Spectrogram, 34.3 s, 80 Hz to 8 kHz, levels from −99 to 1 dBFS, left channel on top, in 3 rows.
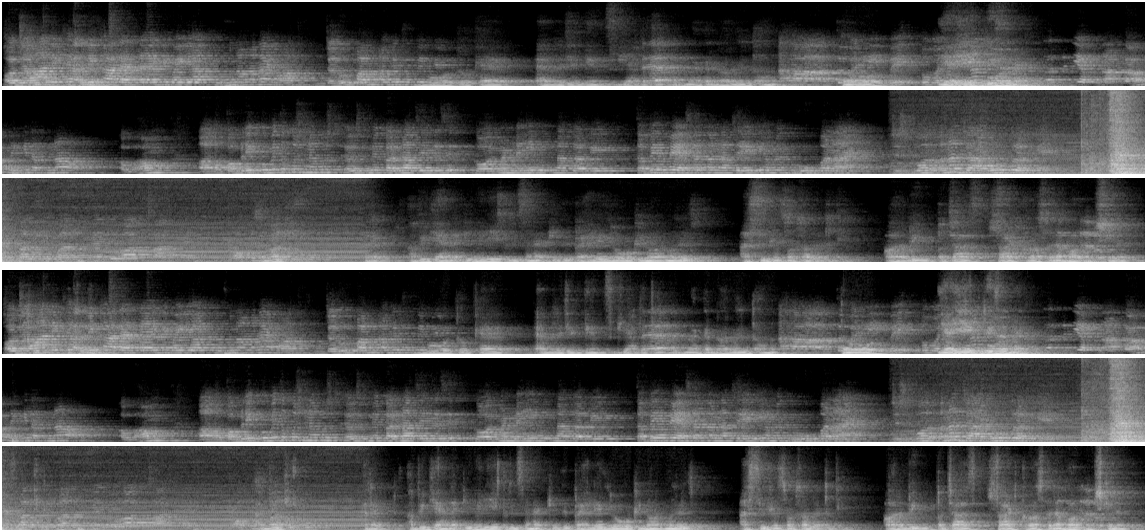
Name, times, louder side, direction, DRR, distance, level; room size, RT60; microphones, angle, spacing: voice 1, 0.0-4.4 6.4-6.8 7.8-12.3 12.6-13.1 13.4-17.5 17.8-20.0 20.3-22.0 22.2-24.8 25.1-26.0 33.4-33.9, equal, ahead, -4 dB, 0.7 m, -34 dB
voice 2, 4.1-7.7 8.4-8.7 9.3-10.3 22.5-23.1 25.4-25.7 26.4-29.8 30.2-31.3 31.7-34.1, right 2 dB, 60° right, 2 dB, 0.3 m, -25 dB
sound 1, 20.3-26.5, equal, 35° left, 0.8 m, -27 dB
4.4 x 2.8 x 2.9 m, 1.1 s
head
